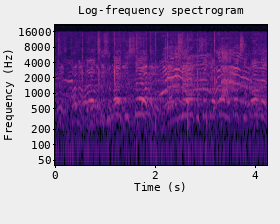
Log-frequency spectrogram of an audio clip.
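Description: Several people's voices calling and shouting over one another in a sports hall during a taekwondo bout, with a couple of short knocks.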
